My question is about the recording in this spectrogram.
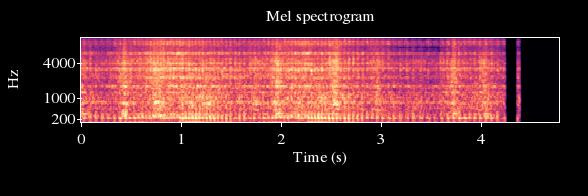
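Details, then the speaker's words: Hero Honda CD Deluxe single-cylinder motorcycle revved in first gear: harsh, gritty growl from the gearbox over the rapid engine pulsing; noise also in second gear, persisted after chain and sprocket replacement, gearbox to be opened. "ഇപ്പോൾ bike first ഗിയറിലാണ് ഇട്ടിരിക്കുന്നത് first ഗിയറിലെ sound ഒന്ന് ശ്രദ്ധിക്കാം ആ ഉരിക്കുന്ന sound കേൾക്കാൻ പറ്റുന്നുണ്ട്"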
